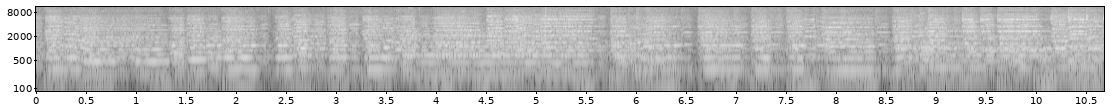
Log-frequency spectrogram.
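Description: Decap dance organ playing a tune, its organ pipes and accordions sounding together over a steady bass beat.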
